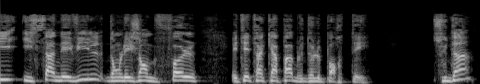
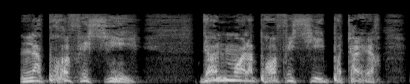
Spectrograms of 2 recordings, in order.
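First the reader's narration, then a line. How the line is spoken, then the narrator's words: Growling close to ear. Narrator (French): gronda la voix de Lucius Malfoy à son oreille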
